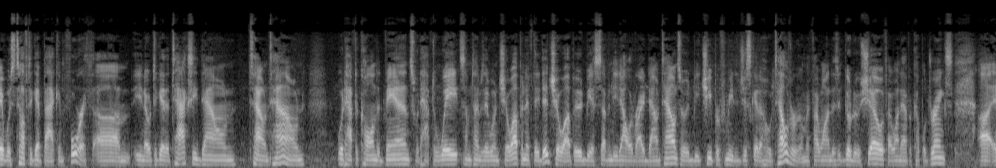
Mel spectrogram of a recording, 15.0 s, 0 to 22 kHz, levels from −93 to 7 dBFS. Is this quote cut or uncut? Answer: uncut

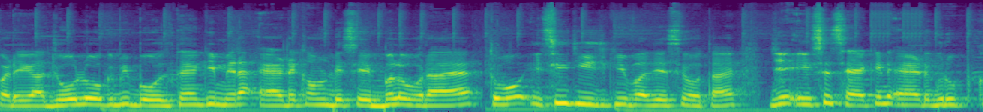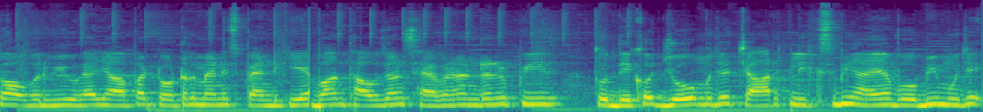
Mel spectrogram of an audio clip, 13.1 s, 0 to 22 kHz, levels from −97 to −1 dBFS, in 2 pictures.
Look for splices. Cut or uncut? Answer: cut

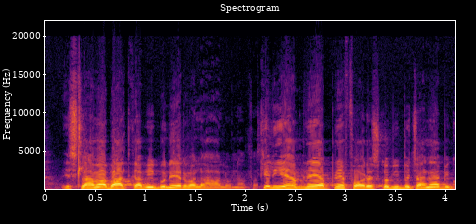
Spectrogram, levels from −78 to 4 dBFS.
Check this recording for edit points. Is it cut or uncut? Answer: cut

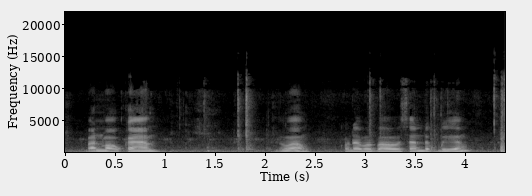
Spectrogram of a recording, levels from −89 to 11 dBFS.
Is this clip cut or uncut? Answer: uncut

